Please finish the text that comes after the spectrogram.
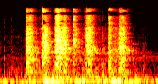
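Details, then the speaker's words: A brand-new Sea-Doo Caravan trailer, rocked by hand, gives bursts of high, raspy squeaking. The noise comes from dry metal-on-metal rubbing at the suspension connections, not the leaf springs; greasing stopped it. "all that noise here's where it's coming from i thought it was the leaf springs over here it's not do it again keep doing it it's from all connections like this and this and this"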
